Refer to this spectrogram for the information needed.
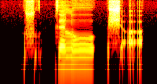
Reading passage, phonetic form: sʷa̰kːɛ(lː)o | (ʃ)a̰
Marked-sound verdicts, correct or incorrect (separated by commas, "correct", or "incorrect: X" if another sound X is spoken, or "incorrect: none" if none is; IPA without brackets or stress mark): incorrect: l, correct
